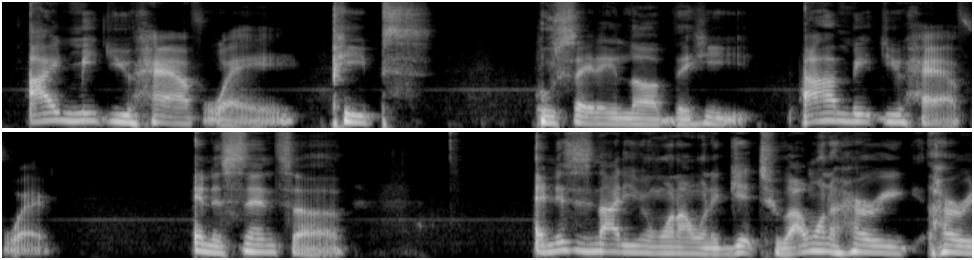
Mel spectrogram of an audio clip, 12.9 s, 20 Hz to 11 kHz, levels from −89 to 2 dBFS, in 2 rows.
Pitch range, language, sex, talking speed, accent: 115-155 Hz, English, male, 160 wpm, American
